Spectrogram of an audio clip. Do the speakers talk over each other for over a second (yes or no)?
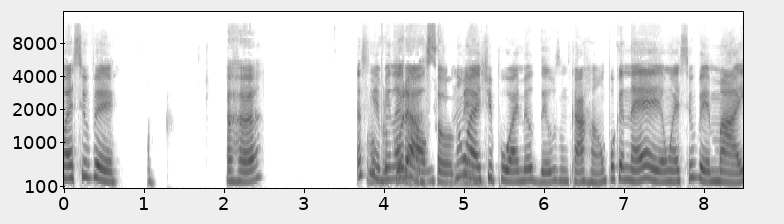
yes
